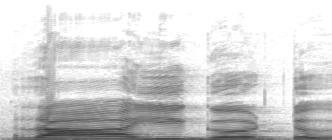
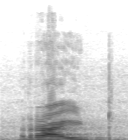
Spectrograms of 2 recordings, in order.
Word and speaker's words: right: बताया गया था RIGHT, तो यहाँ पे वैसे बोलना चाहिए राईगट, राईगट है, लेकिन ऐसा नहीं बोले, क्यों, क्योंकि जी एच से पहले यहाँ पे आई लगा है, तो जी एच का उच्चारण जो है गा वो साइलेंट हो जाएगा, तो क्या बोलेगा, RI राई और टा राइट, सब इतना बोला जाएगा, ठीक है।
